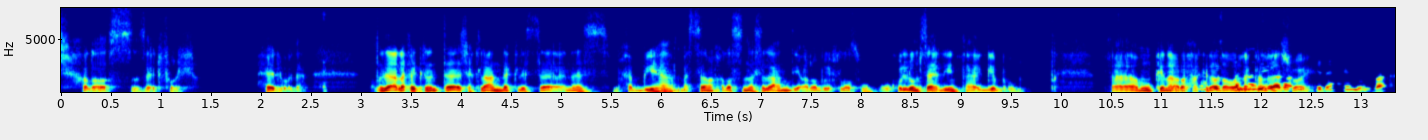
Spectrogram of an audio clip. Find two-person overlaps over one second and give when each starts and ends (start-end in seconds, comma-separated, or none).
11.1-12.6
